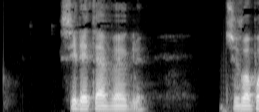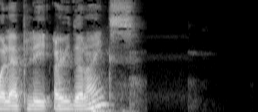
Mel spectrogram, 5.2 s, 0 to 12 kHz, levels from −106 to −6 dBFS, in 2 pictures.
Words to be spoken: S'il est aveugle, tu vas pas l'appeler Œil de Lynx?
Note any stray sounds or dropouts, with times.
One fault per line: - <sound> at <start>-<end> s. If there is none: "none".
none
